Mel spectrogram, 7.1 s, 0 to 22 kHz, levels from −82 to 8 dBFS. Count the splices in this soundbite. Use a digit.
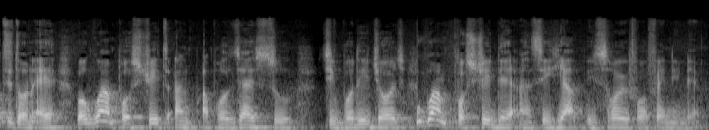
1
